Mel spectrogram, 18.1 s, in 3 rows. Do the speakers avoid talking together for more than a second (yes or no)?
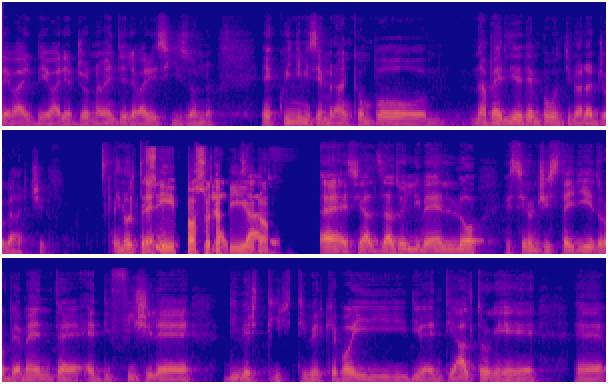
no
